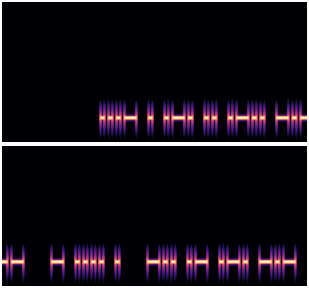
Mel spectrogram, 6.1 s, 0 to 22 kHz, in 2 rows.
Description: Morse code, heard as a keyed tone, about 30 wpm, 700 Hz. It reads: VERILY THE DARK
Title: Pangram Challenge v2 - 30wpm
